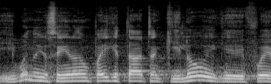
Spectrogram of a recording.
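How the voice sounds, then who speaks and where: A man's voice, showing ordinary pitch variation, carries audible room echo. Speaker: interviewee, descendant of immigrants. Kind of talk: interview testimony.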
